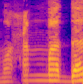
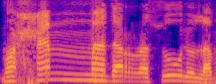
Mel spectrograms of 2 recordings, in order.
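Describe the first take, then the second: First: A clear n sound ends the word. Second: The final n merges into a doubled r. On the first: The speaker calls it wrong. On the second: The speaker calls it right.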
